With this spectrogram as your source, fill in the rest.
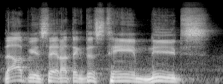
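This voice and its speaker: A man's voice: mid-range voice, normal speed, a bit bright, a little hiss or hum. A man hosting a live football watchalong, talking casually to his chat in slang and reading out viewer comments. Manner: reads out viewer comments between reactions. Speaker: watchalong stream host.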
